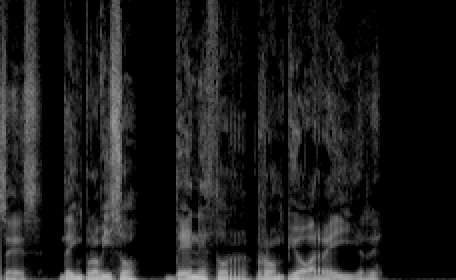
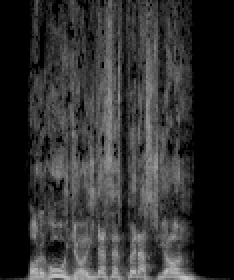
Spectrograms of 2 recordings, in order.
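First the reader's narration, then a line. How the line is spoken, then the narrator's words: Shouted. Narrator (Spanish): gritó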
